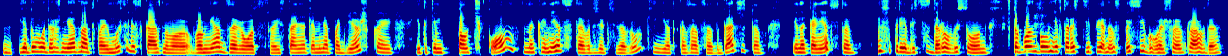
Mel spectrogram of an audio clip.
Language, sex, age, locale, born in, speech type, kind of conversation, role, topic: Russian, female, 25-29, ru-RU, Ukraine, conversation, advice, user, Как сократить экранное время вечером перед сном, чтобы лучше спать?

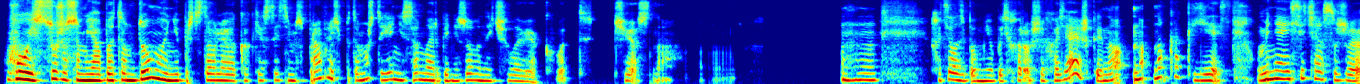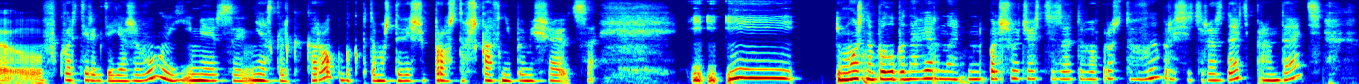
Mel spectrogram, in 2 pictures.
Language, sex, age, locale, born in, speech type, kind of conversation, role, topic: Russian, female, 30-34, ru-RU, Russia, conversation, advice, user, Как организовать вещи при переезде, чтобы в новом доме не было бытового хаоса?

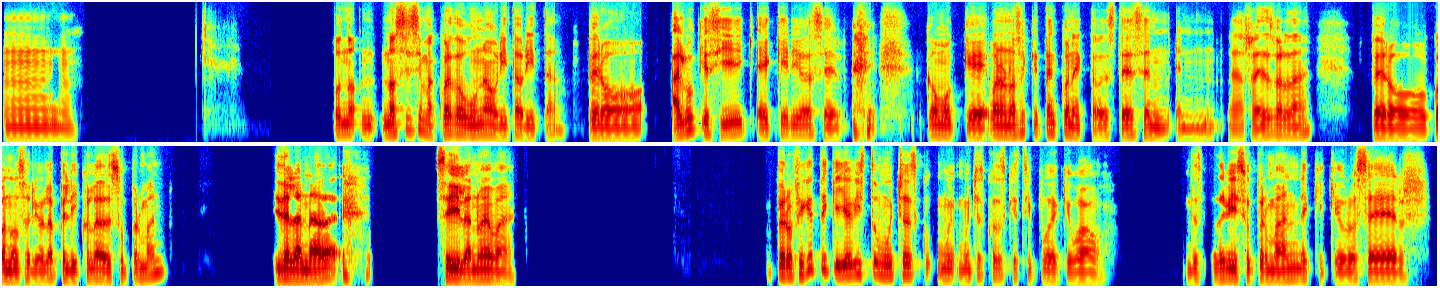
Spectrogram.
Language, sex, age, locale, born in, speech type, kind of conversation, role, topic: Spanish, male, 20-24, es-MX, Mexico, conversation, unstructured, none, ¿Qué película recomendarías para levantar el ánimo?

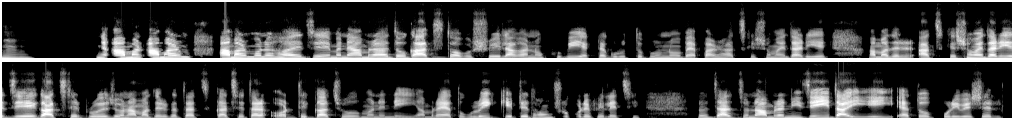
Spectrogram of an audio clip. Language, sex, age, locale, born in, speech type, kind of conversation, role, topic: Bengali, female, 30-34, bn-IN, India, conversation, unstructured, none, আপনি কীভাবে পরিবেশবান্ধব জীবনযাপন শুরু করতে পারেন?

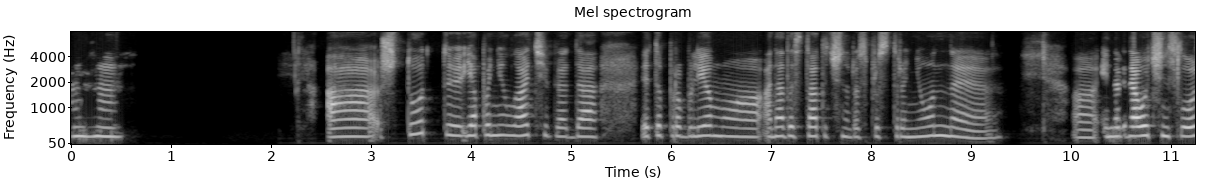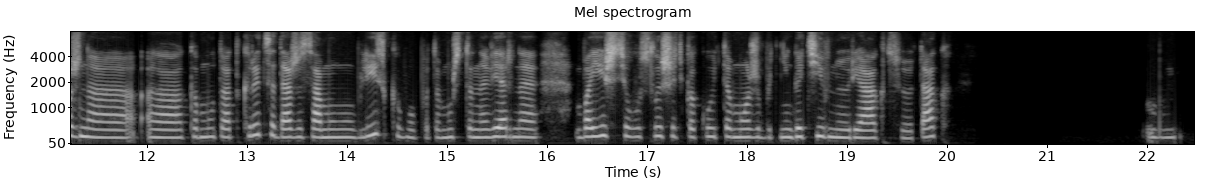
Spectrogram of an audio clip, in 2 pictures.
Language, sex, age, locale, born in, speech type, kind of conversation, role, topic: Russian, female, 30-34, ru-RU, Russia, conversation, advice, advisor, Как перестать бояться просить о помощи, когда мне эмоционально тяжело?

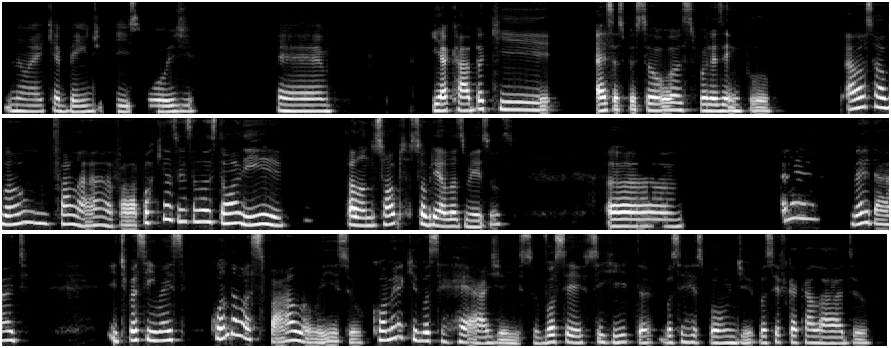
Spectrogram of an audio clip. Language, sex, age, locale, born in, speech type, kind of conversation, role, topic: Portuguese, female, 25-29, pt-BR, Brazil, conversation, advice, advisor, Como posso construir resiliência emocional diante de críticas e manter minha autoestima?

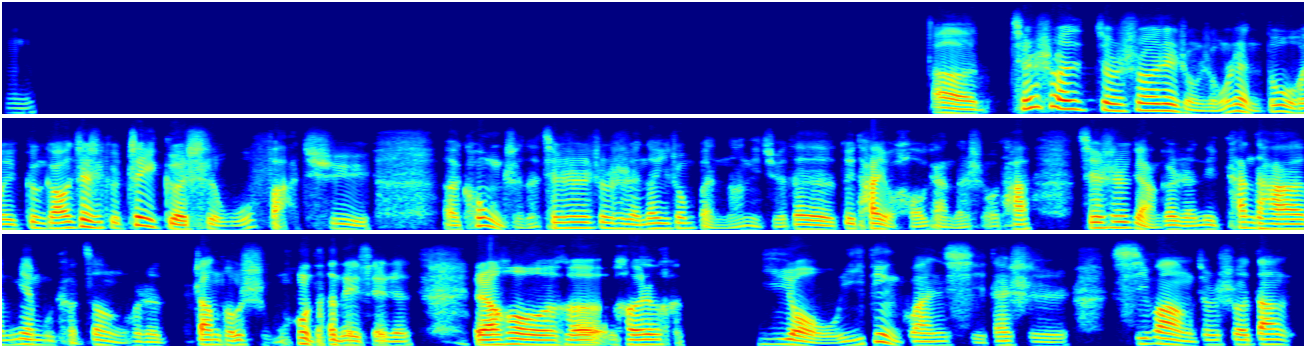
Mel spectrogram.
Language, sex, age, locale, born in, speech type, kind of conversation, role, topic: Chinese, male, 35-39, zh-CN, China, conversation, podcast, guest, 是什么触发了你审美的改变？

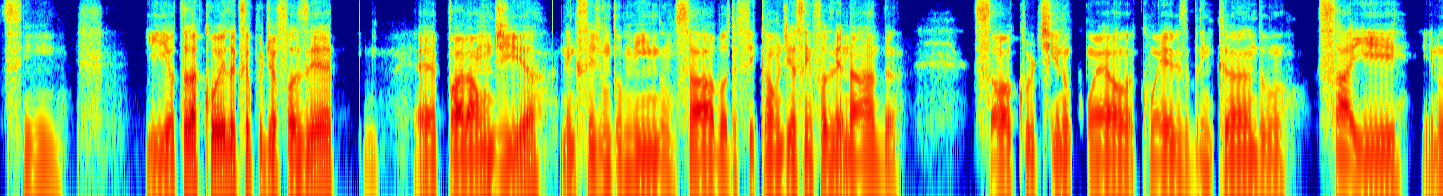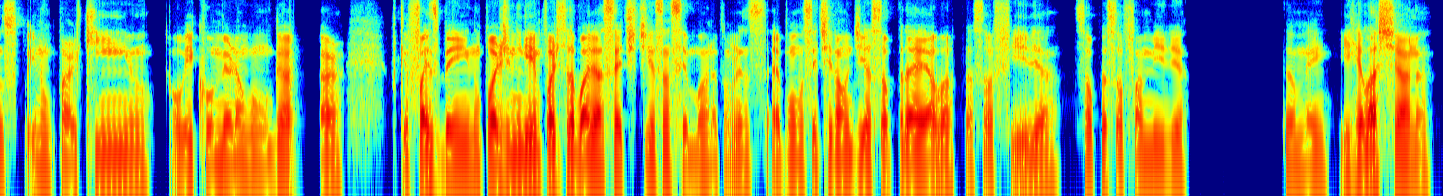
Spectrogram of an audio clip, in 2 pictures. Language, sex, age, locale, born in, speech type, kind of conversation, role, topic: Portuguese, male, 35-39, pt-BR, Brazil, conversation, advice, advisor, Como posso definir limites claros entre o trabalho remoto e a vida em casa?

